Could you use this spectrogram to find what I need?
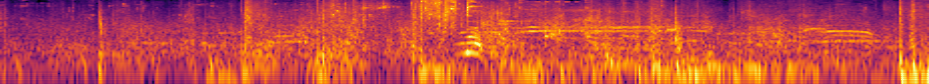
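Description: Horse hooves thud on the ground.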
